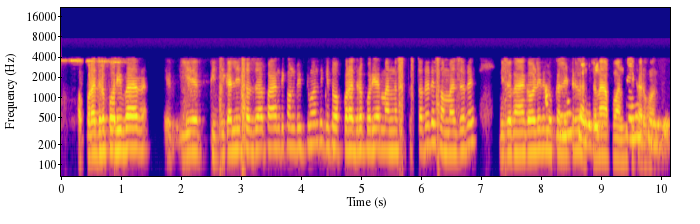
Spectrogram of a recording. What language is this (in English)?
Odia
